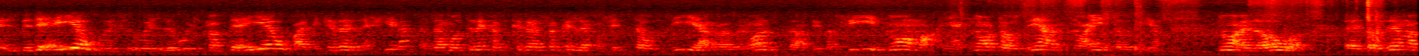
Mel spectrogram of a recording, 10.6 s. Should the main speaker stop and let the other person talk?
No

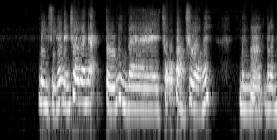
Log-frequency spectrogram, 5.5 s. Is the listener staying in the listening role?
Yes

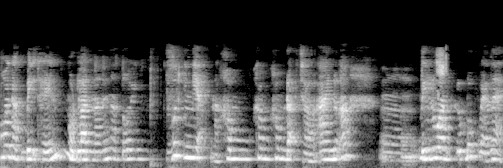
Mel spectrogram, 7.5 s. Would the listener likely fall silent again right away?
Yes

